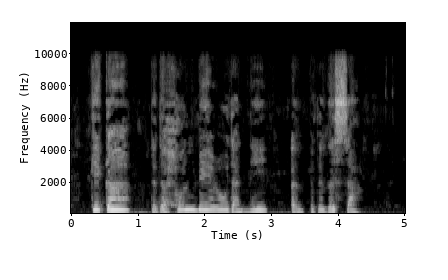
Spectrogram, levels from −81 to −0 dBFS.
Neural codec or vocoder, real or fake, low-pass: vocoder, 22.05 kHz, 80 mel bands, Vocos; fake; 9.9 kHz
